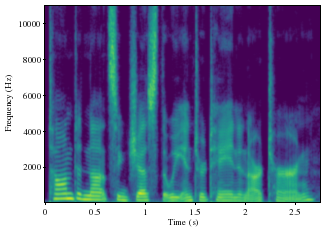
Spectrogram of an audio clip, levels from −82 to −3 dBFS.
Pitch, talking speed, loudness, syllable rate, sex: 190 Hz, 220 wpm, -16 LUFS, 4.8 syllables/s, female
